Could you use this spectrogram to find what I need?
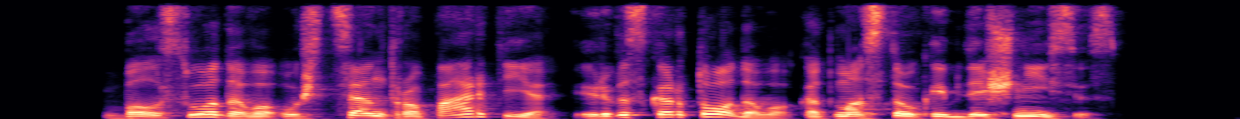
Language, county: Lithuanian, Vilnius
